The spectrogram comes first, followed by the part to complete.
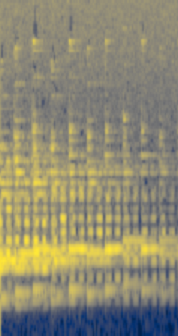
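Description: Outro of a hip-hop beat: a quick, repeating melody of high notes with no bass or drums, fading out.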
